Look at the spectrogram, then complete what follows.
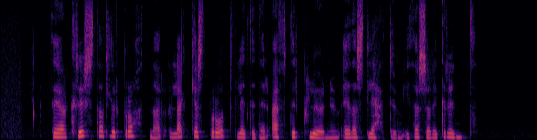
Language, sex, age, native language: Icelandic, female, 20-29, Icelandic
